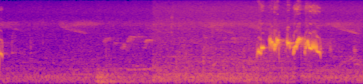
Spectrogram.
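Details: Red-whiskered bulbul singing for song training of young birds: a single quick phrase of five or six warbled whistled notes near the end after a quiet stretch.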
